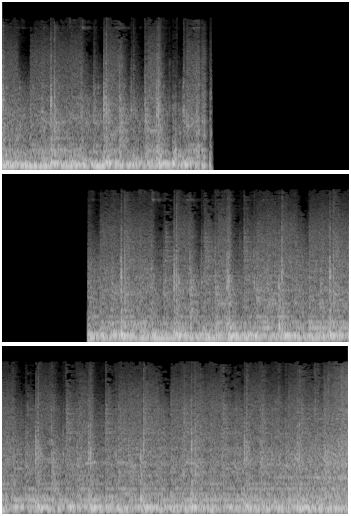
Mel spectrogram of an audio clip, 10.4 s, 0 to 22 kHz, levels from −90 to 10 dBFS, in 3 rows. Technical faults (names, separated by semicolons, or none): repeated packet loss (robotic sound); long network dropout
